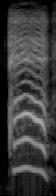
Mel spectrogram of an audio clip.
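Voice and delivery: short high yelp; a held-back little cry; restrained yelp. Acted. Laen hanging on her neck yelps high. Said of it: "довольно сдержанно покрикивал Лаен".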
